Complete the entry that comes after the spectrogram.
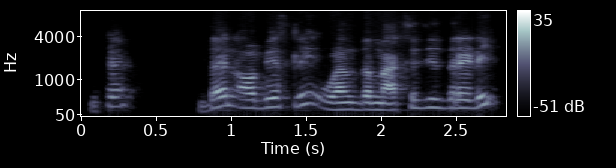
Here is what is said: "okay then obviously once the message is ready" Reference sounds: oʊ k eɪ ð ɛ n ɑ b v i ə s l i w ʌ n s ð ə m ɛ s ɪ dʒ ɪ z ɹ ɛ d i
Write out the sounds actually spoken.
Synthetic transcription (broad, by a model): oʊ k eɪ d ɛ n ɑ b i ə s l i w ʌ n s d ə m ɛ s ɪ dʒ ɪ z ɹ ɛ d i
